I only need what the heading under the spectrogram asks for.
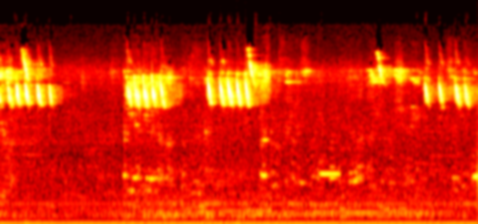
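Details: ['Black-capped white-eye singing in spaced bursts: quick runs of bright, high trilled notes lasting under a second each, separated by brief pauses, with faint low background sounds.']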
